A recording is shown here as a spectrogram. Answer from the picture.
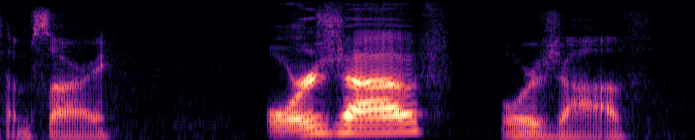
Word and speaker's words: Orzhov: the Pro Tour Gate Crash coverage, you would know that it's actually pronounced Orjov.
